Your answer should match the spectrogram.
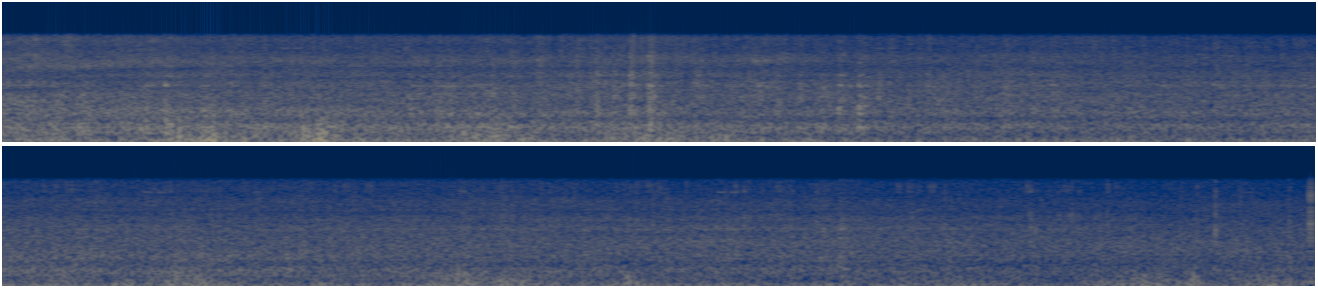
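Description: A railtour train running away down the line, its rumble and wheel clatter on the rails fading steadily as it recedes.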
